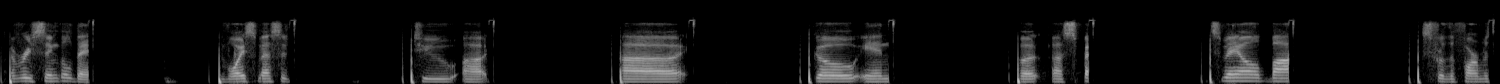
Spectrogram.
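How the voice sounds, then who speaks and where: A man speaking slowly over a video call with a bad internet connection. His bright, tense voice keeps dropping out, so his speech comes through in broken fragments. He answers questions as a state pharmacy official. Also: medium pitch, highs cut off, slight background noise. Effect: bad internet connection, audio cutting in and out. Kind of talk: webinar Q&A answers.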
